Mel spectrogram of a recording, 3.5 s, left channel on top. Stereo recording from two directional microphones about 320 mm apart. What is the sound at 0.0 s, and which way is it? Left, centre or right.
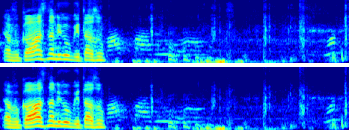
Speech, centre.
